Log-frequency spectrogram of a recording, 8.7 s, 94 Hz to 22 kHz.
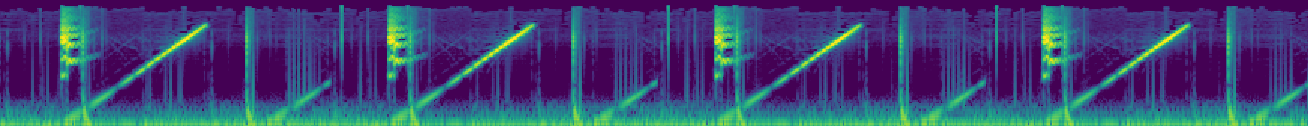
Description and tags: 8bit110bpm-09
The 8 Bit Gamer collection is a fun chip tune like collection of comptuer generated sound organized into loops
atari, com, Bit, loop, 8, game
